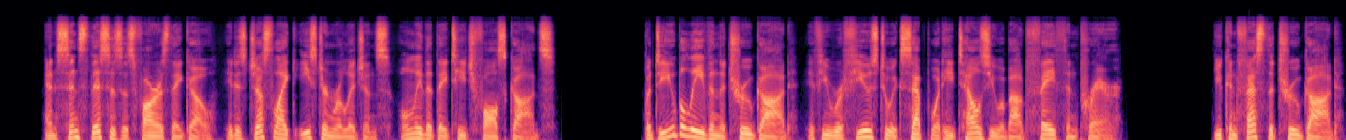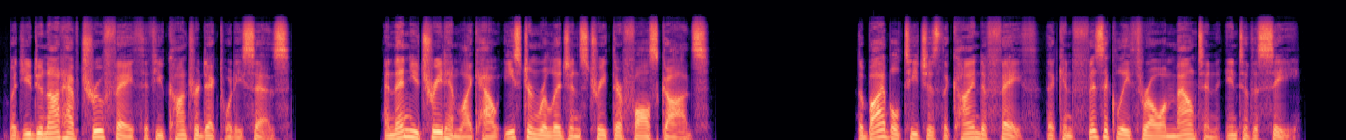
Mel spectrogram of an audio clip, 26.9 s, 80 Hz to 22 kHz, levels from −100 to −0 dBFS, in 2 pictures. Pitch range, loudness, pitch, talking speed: 100-135 Hz, -17 LUFS, 115 Hz, 200 wpm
